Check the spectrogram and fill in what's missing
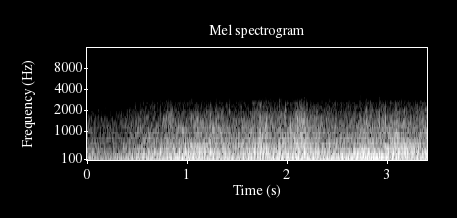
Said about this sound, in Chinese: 啊，有飞机飞过啊？ 系系啊，呢啲系中央军嘅飞机。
